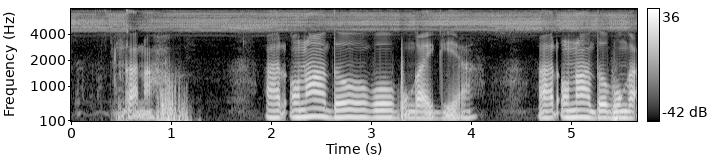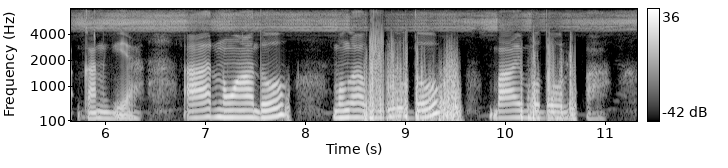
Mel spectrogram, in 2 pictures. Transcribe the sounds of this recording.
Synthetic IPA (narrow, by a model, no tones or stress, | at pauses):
ka̰na̰ | aɾɔnad̪ɔbɔbɔŋɡajɡɛ̰ja̰ | aɾɔnad̪ɔbɔŋɡa̰ʔkanɡɛ̰ja̰ | aɾnɔwad̪ɔ | bɔŋɡabuɾuʔd̪ɔ | bajbɔd̪ɔlɔ̰ʔa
